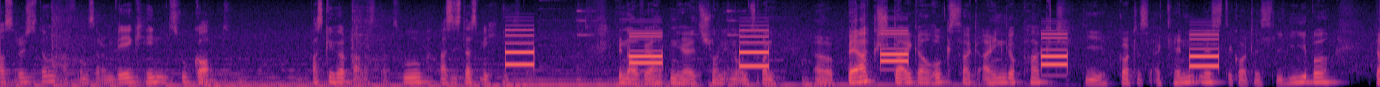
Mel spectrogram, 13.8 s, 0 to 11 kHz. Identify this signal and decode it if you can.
DTMF, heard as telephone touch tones, dialled by hand, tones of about 280 ms. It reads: 6 7 3 0 4 1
